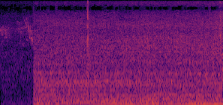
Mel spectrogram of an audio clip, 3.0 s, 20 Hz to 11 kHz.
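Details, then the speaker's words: 1982 Sea Ray boat running after a new water pump was installed: engine catches and settles into a deep, steady rumble without stumbling or knocking. Temp gauge stays in the middle, so it runs healthy. "I got the boat out and running, and our temp gauge is staying right there, dab straight in the middle."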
